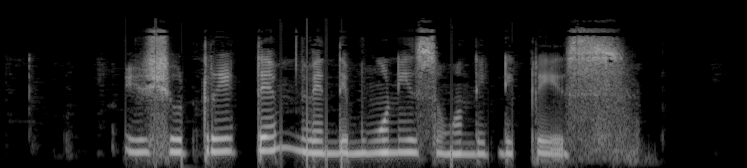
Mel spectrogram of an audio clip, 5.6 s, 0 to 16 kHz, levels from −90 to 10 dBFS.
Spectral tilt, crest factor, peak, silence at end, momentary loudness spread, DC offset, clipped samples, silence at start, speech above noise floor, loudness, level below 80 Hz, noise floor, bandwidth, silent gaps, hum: -2 dB/octave; 18 dB; -10 dBFS; 0.8 s; 10 LU; under 0.1%; under 0.1%; 0.95 s; 43 dB; -27 LUFS; -64 dBFS; -70 dBFS; 10.5 kHz; none; none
